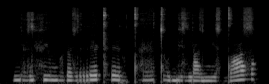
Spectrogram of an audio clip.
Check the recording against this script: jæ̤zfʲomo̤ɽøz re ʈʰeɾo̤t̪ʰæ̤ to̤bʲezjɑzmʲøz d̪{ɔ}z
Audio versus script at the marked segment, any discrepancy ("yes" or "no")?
yes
